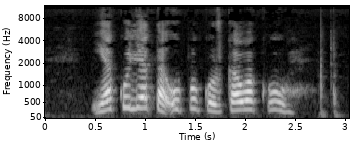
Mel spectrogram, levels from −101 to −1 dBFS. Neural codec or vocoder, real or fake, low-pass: vocoder, 44.1 kHz, 128 mel bands every 512 samples, BigVGAN v2; fake; 10.8 kHz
